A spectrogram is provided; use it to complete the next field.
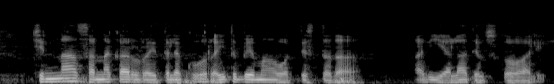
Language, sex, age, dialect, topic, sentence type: Telugu, male, 36-40, Telangana, agriculture, question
